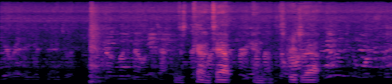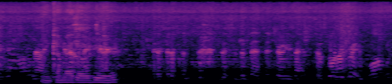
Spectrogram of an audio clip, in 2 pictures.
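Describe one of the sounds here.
A small brush scrubs the edge of a shoe sole.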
